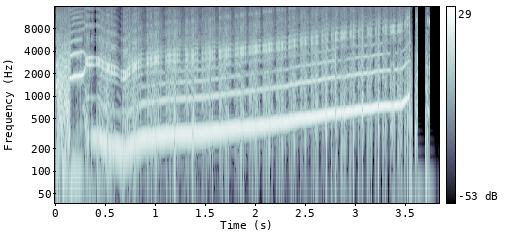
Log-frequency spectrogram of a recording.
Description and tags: Up the slide
glitch, core, circuit-bent, rythmic-distortion, coleco, just-plain-mental, murderbreak, experimental, bending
